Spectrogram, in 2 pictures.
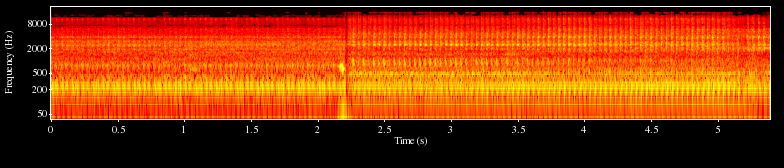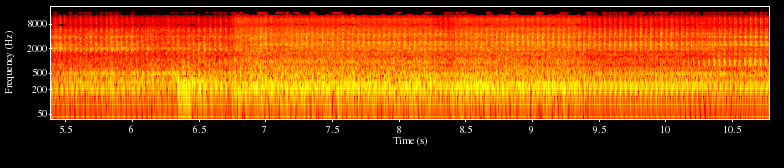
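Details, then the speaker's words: BMW 118d F20 diesel at idle with heavy shaking and busy metallic rattle at startup, caused by a broken DPF bracket letting the filter shake loose and a torn exhaust flex pipe at the front, before welding repair. "118D 차량이 지금 이상한 소음이 나서 입고가 되었고 지금 떨림이 굉장히 심하게 나고 있어요"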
